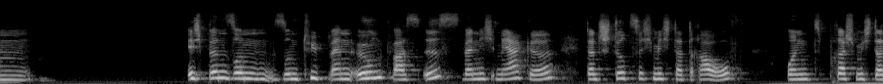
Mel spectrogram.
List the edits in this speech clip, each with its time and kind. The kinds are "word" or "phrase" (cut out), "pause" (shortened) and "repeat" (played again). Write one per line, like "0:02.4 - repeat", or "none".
0:03.3 - word
0:04.6 - word
0:04.9 - word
